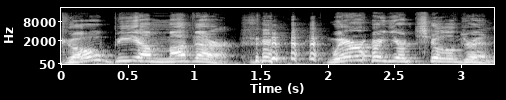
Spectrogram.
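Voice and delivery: high, loud, laughing mock shout.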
